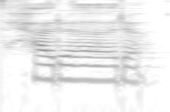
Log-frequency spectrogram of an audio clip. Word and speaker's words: حرارة: حرارة is a feminine word and it finishes with a Taa Marbouta, a T sound that we don't pronounce, حرارة.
